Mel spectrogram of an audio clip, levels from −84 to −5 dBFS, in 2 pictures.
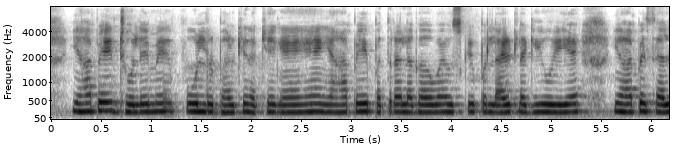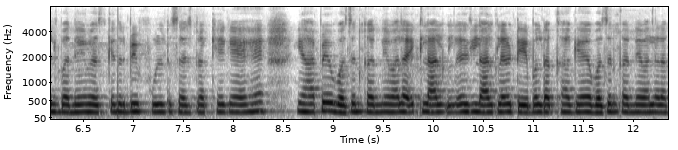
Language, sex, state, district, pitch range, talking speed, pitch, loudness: Hindi, female, Bihar, Saharsa, 200-210 Hz, 270 wpm, 200 Hz, -15 LUFS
